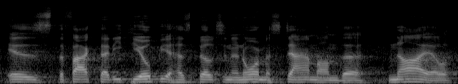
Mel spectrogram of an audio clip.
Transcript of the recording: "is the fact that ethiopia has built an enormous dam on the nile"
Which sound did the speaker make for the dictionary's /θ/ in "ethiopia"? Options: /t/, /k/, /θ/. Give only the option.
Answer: /θ/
